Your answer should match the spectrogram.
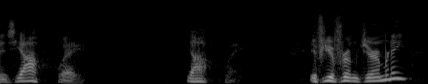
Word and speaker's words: Yahweh: So in Hebrew, they would have pronounced Jehovah Yahweh because they don't have a J or a V in their alphabet.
